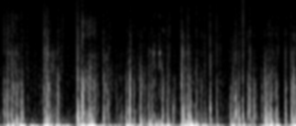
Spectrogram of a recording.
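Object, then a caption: Silicone binaural microphone ears tapped with wooden picks. Two wooden picks tap and scrape rhythmically over silicone binaural microphone ears. The result is a fast, steady run of deep, muffled thumps, with nearly all the sound sitting low and dull and almost no bright edge.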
